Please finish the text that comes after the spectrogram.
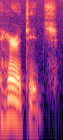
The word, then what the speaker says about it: heritage: Escrito heritaje, H aspirada. Pronunciada heritage, tige.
